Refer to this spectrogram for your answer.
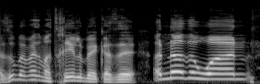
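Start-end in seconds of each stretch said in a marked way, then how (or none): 1.6-2.4 very high, forced-enthusiastic cheer, bummed underneath. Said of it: "הוא אומר את זה בהתלהבות, אבל... נשמע שהוא קצת מתבאס".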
